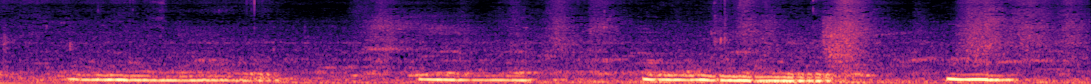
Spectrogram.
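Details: Snoring from a cat in very deep sleep: low, rhythmic, purring-like snores with each breath, about four in eight seconds.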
